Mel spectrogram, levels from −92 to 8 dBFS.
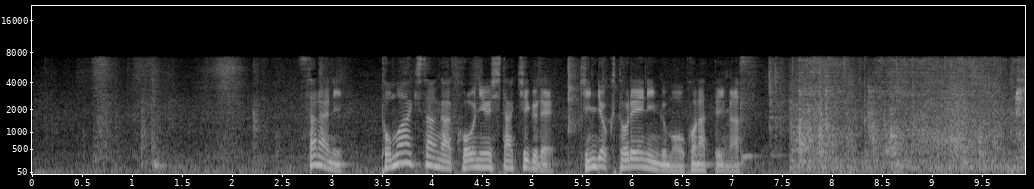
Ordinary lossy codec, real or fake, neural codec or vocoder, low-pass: none; real; none; 7.2 kHz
